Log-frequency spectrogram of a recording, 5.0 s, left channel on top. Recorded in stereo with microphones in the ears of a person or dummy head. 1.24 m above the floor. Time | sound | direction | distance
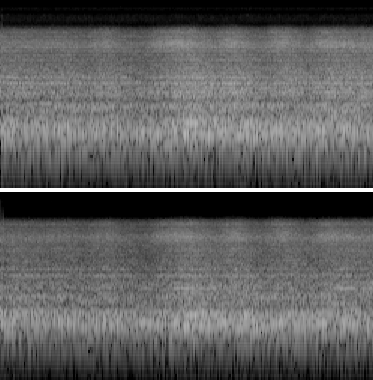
0.0 | an engine running | 40° left (ahead or behind) | 1.7 m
